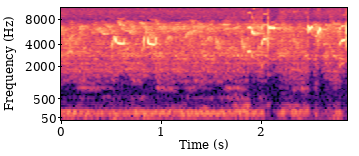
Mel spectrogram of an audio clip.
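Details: Oriental white-eye singing in the continuous ngeplong style, used as a lure to prompt other birds to sing: high, thin twittering chirps with quick rising and falling notes, louder bursts near the end, faint low hum beneath.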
